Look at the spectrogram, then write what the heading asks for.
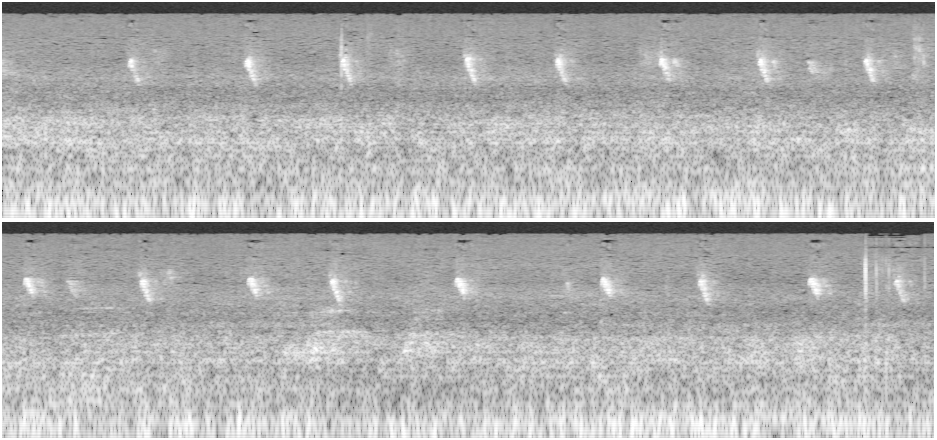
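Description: A bird calling over and over: a short high chirp that drops in pitch, about once a second, over a steady low rumble.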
